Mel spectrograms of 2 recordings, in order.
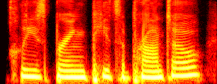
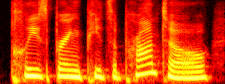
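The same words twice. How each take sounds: First: The p sounds pop with bursts of air. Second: The p sounds are clean without air bursts. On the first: The speaker calls it wrong. "move the microphone in front of my mouth called on axis" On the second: The speaker calls it right. "it's pointed at the corner of my mouth. This is called off axis... it sounds fine"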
